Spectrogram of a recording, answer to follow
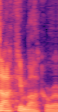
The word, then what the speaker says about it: Dakimakura: Dakimakura? Is that how you Yes, say a it? Dakimakura.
